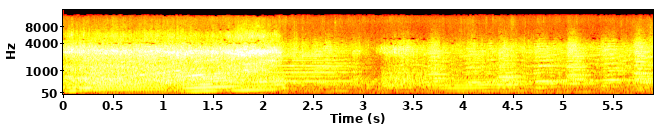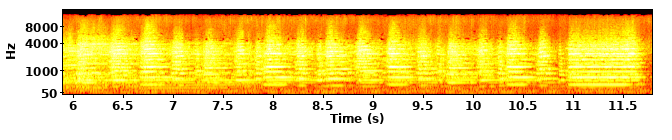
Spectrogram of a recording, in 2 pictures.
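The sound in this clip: A car driving off fast, its engine roaring loudly as the note climbs in several rising surges, continuous and heard alone without voices.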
